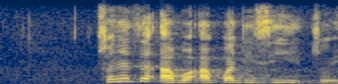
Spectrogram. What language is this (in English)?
Tswana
